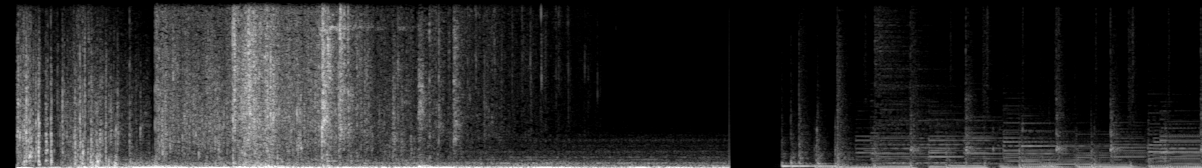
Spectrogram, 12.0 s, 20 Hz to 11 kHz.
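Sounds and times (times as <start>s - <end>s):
crumbling rock debris crackling: 0.2s - 6.2s
deep booming rumble: 1.3s - 7.3s.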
